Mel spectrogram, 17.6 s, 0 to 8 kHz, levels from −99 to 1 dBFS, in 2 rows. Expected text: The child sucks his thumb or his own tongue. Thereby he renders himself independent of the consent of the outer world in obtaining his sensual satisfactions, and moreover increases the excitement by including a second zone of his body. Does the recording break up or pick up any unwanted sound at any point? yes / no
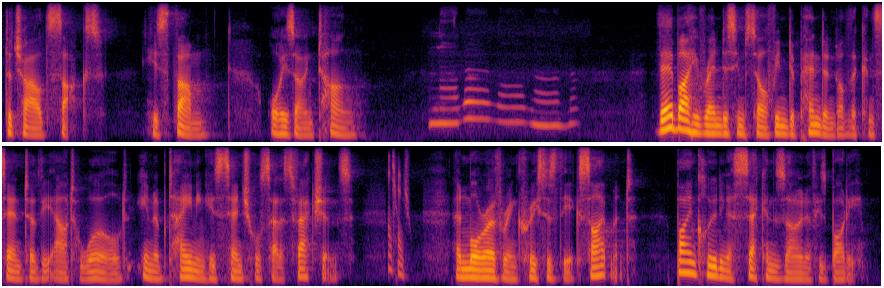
yes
